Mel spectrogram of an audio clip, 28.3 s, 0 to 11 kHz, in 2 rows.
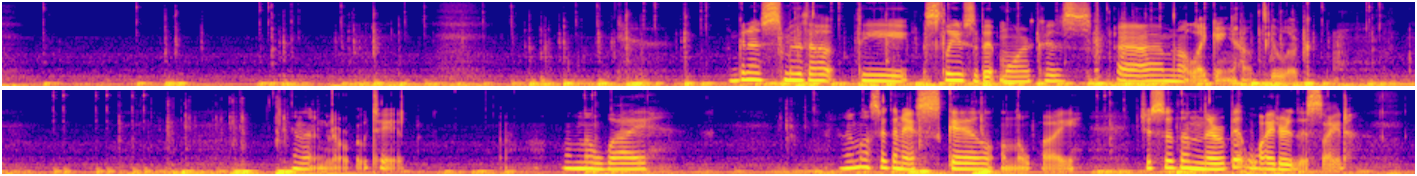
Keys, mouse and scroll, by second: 0.4 click, 1.6 s, 3.6 Tab, 5.3 Tab, 8.0 c, 9.2 ctrl+z, 11.2 ctrl+z, 12.6 ctrl+z, 12.9 c, 16.5 r, 20.5 middle click, 21.8 middle click, 22.8 middle click, 23.2 s, 24.8 click, 25.9 Tab.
